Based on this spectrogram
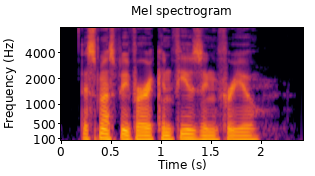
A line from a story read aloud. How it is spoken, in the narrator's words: said Iona, her voice flat but not unkind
